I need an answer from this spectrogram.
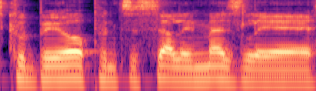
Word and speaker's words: Meslier: According to the Daily Mail, Leeds could be open to selling Meslier Silent S in January, which will be music to everybody's ears, I've absolutely no doubt.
